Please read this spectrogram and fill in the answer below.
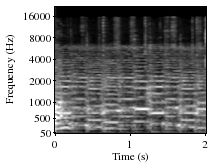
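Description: Electric guitar playing a slow sweep-picked arpeggio exercise: single notes one after another, about four a second, stepping across the strings in the 1-3-4 fingering pattern.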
